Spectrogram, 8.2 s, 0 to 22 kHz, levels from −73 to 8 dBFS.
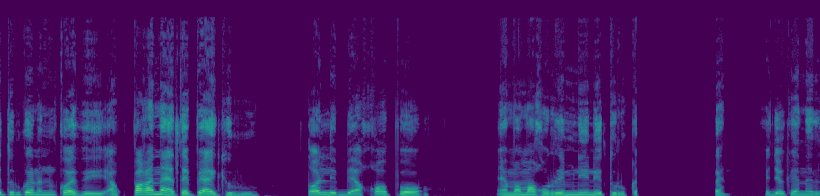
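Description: From 3.37 to 4.26 s, packets kept arriving late and the jitter buffer ran dry ten times, producing repeated stalls (stutter): the speech drags, with held fragments up to 53 ms filling about 16% of that stretch. At 4.62 s a single packet came 88 ms late, a short stall from a late packet, so one sound is held too long until 4.73 s. From 6.37 to 7.17 s the output goes silent for about 0.79 s mid-flow, a playback stall, likely from the player running out of data.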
